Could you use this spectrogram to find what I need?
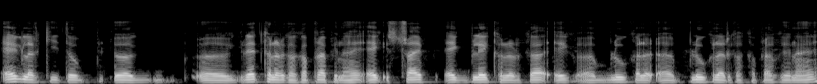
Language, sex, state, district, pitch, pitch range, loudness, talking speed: Hindi, male, Arunachal Pradesh, Lower Dibang Valley, 105 Hz, 100-110 Hz, -18 LUFS, 200 wpm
